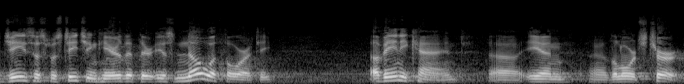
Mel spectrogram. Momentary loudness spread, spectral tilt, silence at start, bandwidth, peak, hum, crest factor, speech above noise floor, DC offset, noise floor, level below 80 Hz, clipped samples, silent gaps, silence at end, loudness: 14 LU; -7 dB/octave; 0 s; 10 kHz; -4 dBFS; none; 14 dB; 29 dB; under 0.1%; -46 dBFS; -62 dBFS; under 0.1%; none; 0 s; -17 LUFS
